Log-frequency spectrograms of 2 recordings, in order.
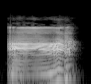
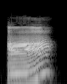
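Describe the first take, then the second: First: The pitch dips low and then rises. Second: The pitch rises from middle to high.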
